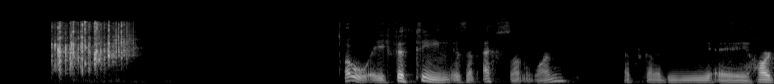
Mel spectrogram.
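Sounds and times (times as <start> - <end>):
dice rattling and clattering during a tabletop role-playing game roll: 0.5 - 1.4
speech: 3.4 - 7.7.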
